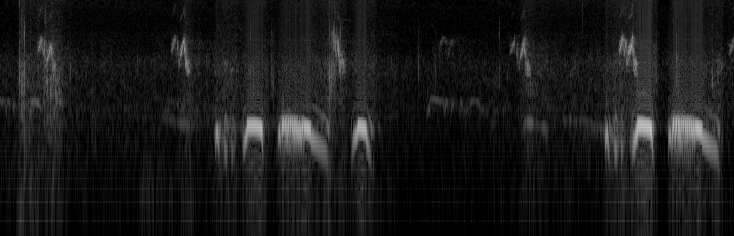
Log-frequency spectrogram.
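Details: Wild zebra dove coming down to a decoy, calling two quick phrases of bubbling coos about four seconds apart, each with arched notes and a longer falling coo. Scattered thin, high chirps come from other birds.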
